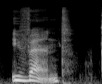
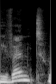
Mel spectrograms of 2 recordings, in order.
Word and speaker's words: event: Nie mówi się event, mówi się event. Pretend that the e doesn't exist, czyli takie event, event. – Krótko mówiąc, lekkie... akcent na drugą sylabę.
